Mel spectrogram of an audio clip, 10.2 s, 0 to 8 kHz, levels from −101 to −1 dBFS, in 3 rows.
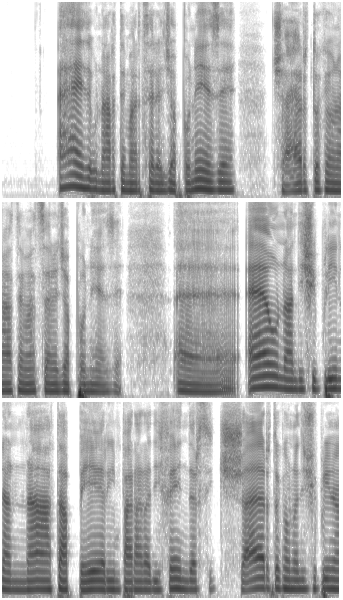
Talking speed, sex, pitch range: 140 wpm, male, 125-155 Hz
